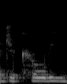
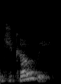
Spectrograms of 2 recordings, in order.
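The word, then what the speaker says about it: Jacoby: The the commanders have a Jacobe Jones on their roster. Kobe Jones, like the old uh It's spelled the exact same.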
